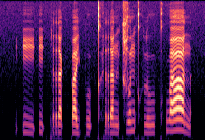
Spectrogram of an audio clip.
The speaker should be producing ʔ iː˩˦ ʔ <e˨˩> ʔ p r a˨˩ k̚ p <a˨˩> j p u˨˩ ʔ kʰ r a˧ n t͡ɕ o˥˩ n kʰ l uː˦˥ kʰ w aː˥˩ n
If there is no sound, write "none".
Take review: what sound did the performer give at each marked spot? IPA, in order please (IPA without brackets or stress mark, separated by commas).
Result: i˨˩, a˨˩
